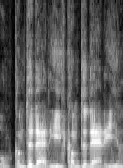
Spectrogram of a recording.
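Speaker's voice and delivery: exaggerated, over-the-top American accent, drawn out. Retelling a film overdub: imitating an exaggerated American overdub. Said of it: "overdub him with the most American".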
